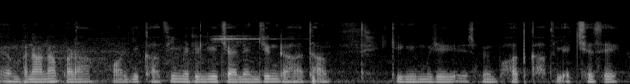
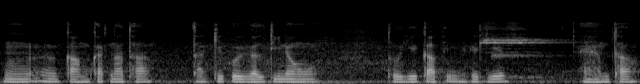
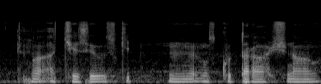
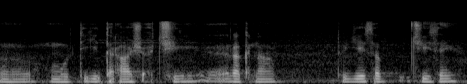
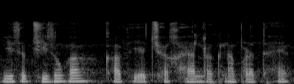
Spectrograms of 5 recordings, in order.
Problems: none marked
